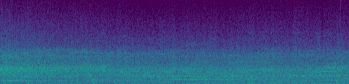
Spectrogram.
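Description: A huge crowd screams without pause, a dense, high-pitched wall of shrieking voices that stays loud and steady throughout with no break or single voice standing out.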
